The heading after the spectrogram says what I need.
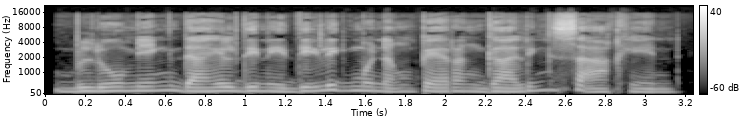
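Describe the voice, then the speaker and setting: A woman voicing a betrayed wife in an audio drama, calm on the surface and quietly bitter. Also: sits low, normal speed, dry recording, close to an everyday voice.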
